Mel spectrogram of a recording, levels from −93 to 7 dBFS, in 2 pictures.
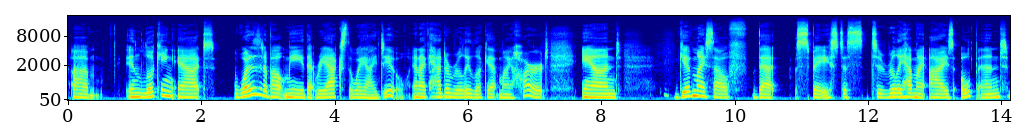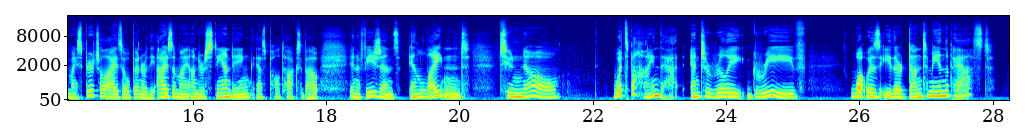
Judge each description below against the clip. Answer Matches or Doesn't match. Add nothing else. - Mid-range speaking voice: Matches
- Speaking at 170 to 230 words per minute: Doesn't match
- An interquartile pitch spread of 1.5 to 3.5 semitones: Matches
